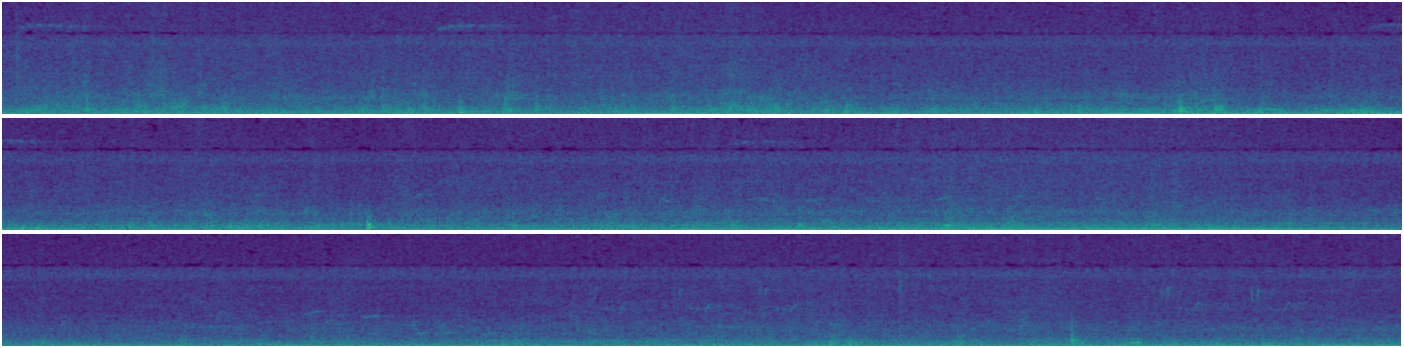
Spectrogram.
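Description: Four-wheel-drive pickup truck's engine running under load on a rough dirt track, with wind noise and occasional sharp knocks from the truck body over bumps. The engine drone grows louder about halfway through, then drops off about two-thirds of the way in.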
